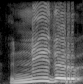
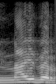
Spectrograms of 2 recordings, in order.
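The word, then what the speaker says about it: neither: तीसरे को देखे, नीदर नार, या फिर आप कह सकते हैं नाइदर नार, both are correct pronunciations, right.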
